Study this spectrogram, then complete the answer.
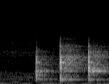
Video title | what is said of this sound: Audition seven pairs of popular bookshelf speakers, Part 1 of 2. Part 2 for sound comparisons | if you knock the cabinet this is much more solid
